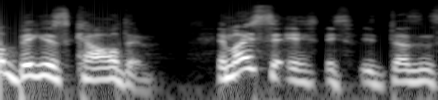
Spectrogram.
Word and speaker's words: Caledon: You grew up in Caledon, Ontario. Is that the correct pronunciation? It is very good. Caledon, Ontario.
